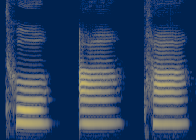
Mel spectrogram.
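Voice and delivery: "Te, a, ta" each held high and level; high-pitched first tone. Shown as a demonstration. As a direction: blend "Te" and "a" into "ta", sustained on one high note. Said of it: "the high-pitched first tone all together".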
